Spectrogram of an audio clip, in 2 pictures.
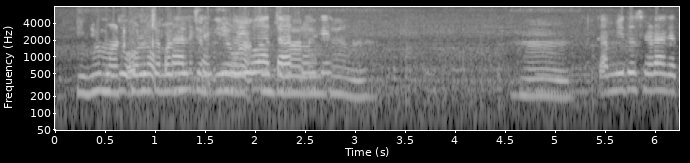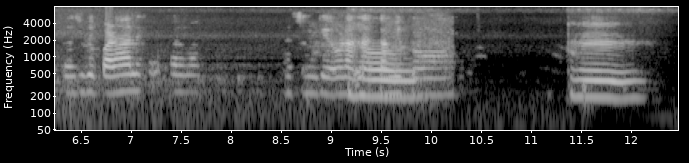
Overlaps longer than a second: present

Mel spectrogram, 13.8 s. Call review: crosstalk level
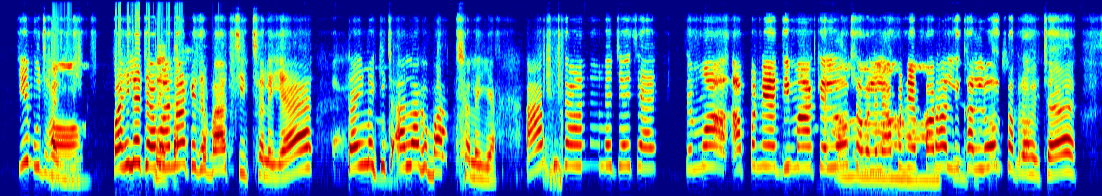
present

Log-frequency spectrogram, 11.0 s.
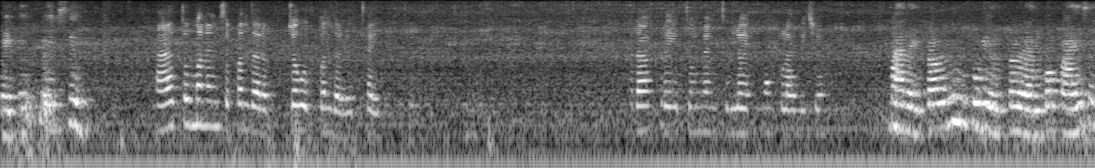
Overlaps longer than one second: none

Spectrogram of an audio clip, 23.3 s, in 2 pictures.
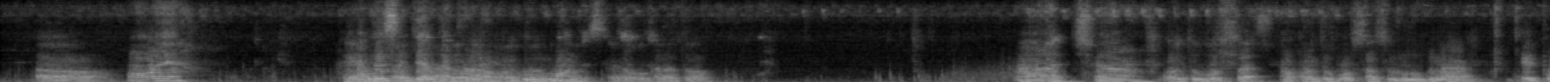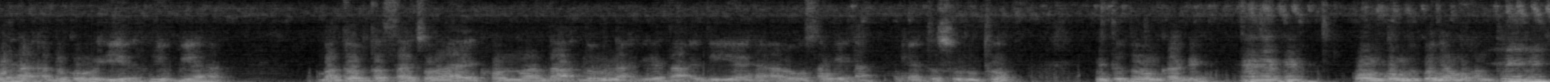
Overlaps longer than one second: present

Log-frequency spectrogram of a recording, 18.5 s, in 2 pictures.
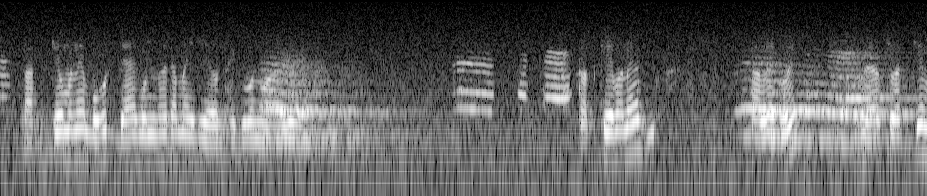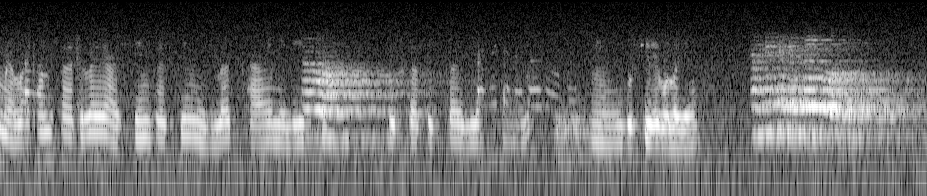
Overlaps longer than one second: none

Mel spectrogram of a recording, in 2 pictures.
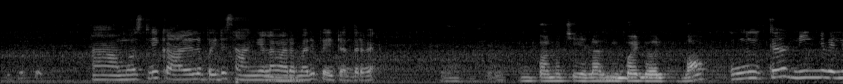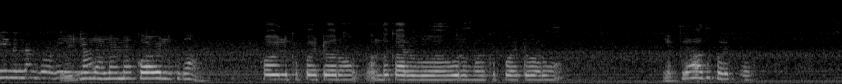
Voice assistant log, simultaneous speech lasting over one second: none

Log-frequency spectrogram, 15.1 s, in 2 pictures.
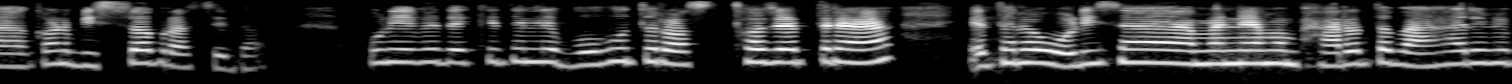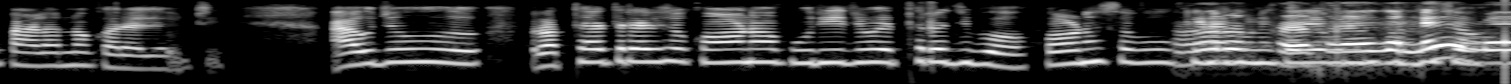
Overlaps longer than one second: present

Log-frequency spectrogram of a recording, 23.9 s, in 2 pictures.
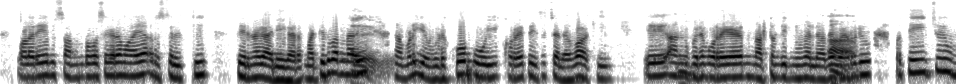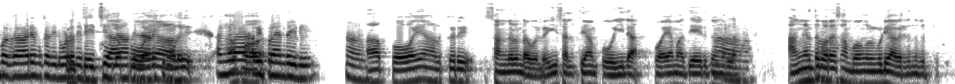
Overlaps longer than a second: present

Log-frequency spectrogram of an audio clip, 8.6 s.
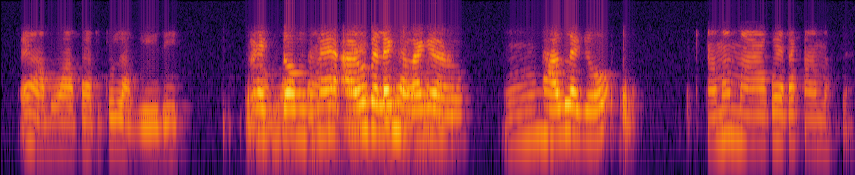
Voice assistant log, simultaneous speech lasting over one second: present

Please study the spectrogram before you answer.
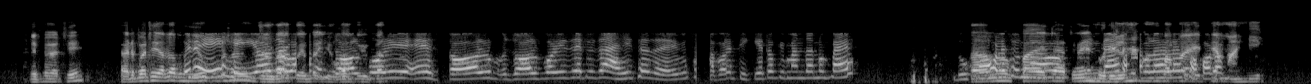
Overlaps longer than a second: present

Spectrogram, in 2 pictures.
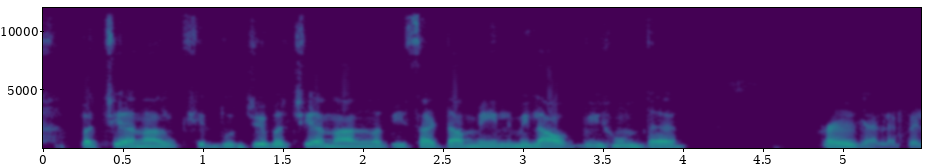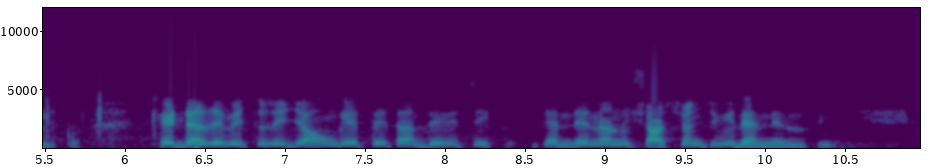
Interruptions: none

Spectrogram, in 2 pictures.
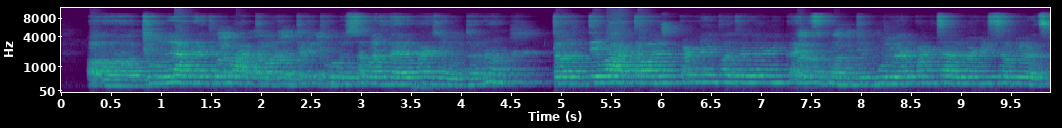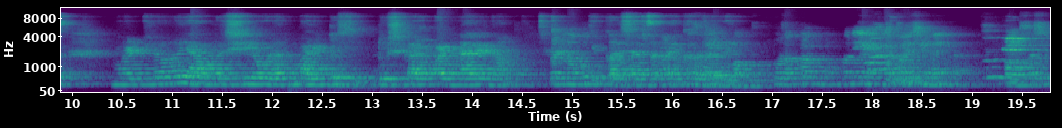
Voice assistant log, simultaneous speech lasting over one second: present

